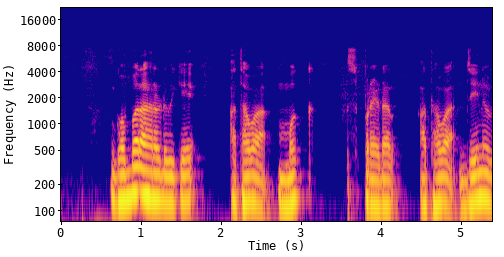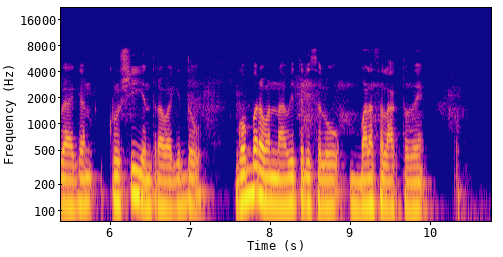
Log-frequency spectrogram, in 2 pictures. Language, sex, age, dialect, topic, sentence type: Kannada, male, 18-24, Mysore Kannada, agriculture, statement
